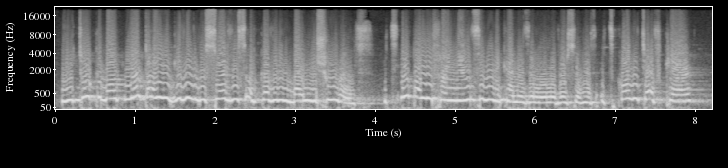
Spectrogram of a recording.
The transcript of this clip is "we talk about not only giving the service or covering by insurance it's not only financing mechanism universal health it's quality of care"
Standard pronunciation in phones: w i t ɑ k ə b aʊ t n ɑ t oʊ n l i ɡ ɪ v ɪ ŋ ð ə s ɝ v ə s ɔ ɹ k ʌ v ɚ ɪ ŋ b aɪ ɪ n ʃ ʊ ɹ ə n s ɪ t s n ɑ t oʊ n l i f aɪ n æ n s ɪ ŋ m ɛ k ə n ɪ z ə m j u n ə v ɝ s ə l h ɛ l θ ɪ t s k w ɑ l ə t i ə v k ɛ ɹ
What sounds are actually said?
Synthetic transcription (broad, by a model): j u t ɑ k ə b aʊ t n ɑ t oʊ n l i ɡ ɪ v ɪ ŋ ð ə s ɝ v ə s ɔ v k ʌ v ɚ ɪ ŋ b aɪ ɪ n ʃ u ɹ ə n s ɪ t s n ɑ t oʊ n l i f aɪ n æ n s ɪ ŋ m ɛ k ə n ɪ z ə m j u n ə v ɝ s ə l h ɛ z ɪ t s k w ɑ l ə t i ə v k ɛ ɹ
